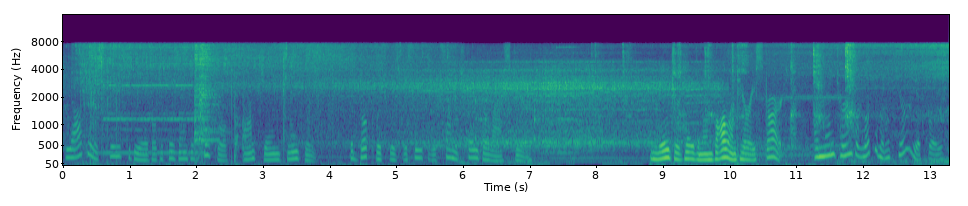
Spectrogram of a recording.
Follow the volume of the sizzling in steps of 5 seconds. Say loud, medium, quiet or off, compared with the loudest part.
loud, medium, loud.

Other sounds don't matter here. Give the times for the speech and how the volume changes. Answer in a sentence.
You can hear the speech from 0.0 to 7.2 s, at a steady volume; and from 8.8 to 13.2 s, getting quieter.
